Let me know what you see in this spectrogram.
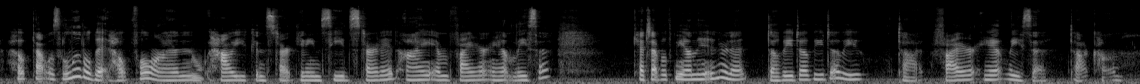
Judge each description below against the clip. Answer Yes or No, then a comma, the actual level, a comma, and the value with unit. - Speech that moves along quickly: No, average, 155 wpm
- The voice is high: Yes, high, 205 Hz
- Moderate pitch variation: Yes, average, 3.2 semitones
